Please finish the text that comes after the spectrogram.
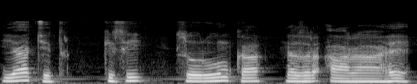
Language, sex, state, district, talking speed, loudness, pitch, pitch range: Hindi, male, Uttar Pradesh, Lucknow, 130 wpm, -13 LUFS, 145 Hz, 135-155 Hz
